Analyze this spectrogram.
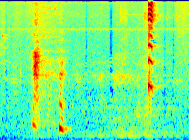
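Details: Chihuahua indoors in a small room giving two short, high squeaky yelps about a third of a second apart, then after a pause a single sharper, thin squeak; quiet room hum between.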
